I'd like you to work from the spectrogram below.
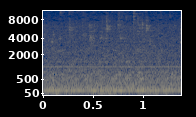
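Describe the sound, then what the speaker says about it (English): Water poured from a container into a cooking pot of zucchini relish, a steady, soft splashing trickle, close and continuous for just over a second, with no talk. "I might pour a little bit of this water"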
